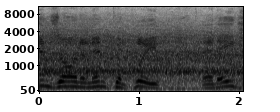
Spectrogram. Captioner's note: crowd groans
